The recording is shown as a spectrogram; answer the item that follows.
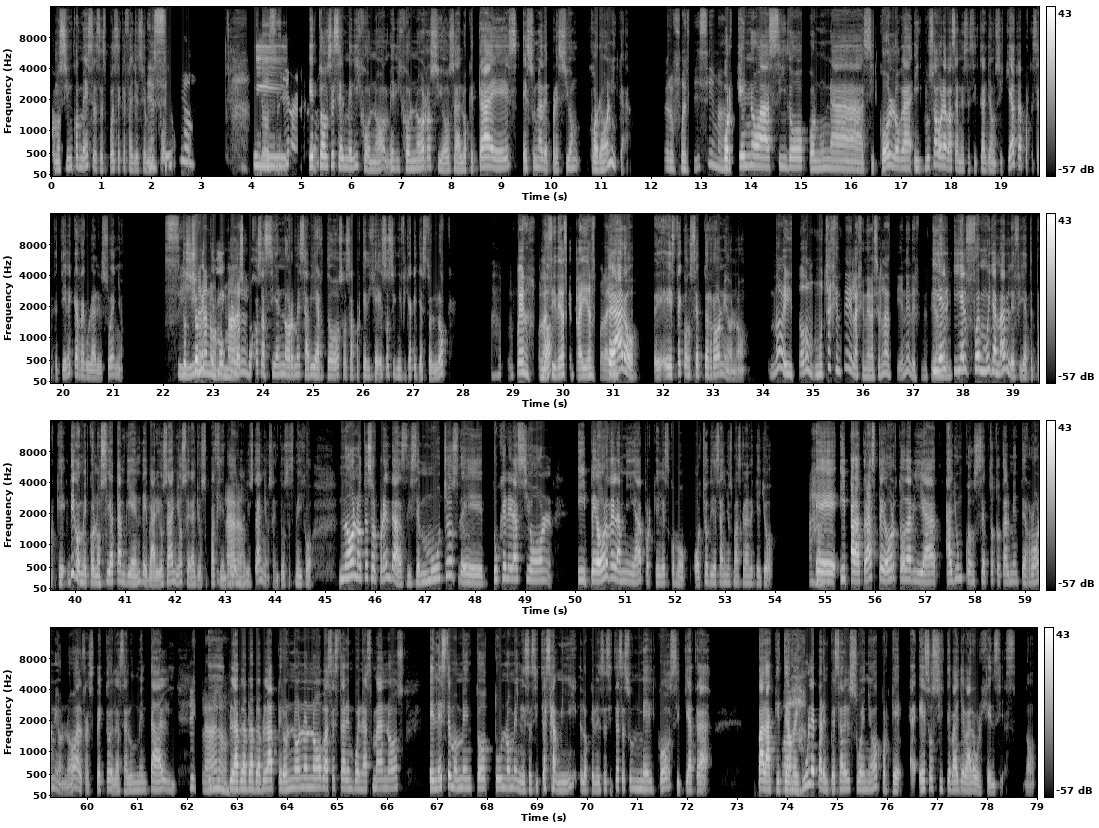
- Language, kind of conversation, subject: Spanish, podcast, ¿Cuándo decides pedir ayuda profesional en lugar de a tus amigos?
- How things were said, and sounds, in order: gasp; laughing while speaking: "a mí"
